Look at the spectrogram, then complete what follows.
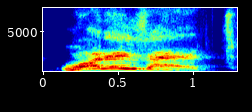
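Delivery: sudden, very high, shrill whirling yell. Retelling how a stage partner whirled around mid-scene: imitating someone yelling. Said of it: "he whirled on me and yelled".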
